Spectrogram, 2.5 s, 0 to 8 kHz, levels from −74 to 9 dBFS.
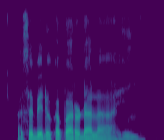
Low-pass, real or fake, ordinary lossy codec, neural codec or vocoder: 7.2 kHz; real; Opus, 64 kbps; none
